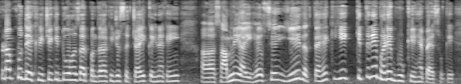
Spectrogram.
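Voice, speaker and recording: Sarcastic woman vlogger, mellow voice. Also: fairly high pitch, lively intonation, fairly quick. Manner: mocking, sarcastic, frequent "है ना?" tag questions. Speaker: reaction vlogger. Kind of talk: scornful commentary to viewers.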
